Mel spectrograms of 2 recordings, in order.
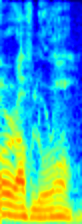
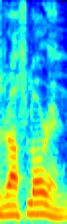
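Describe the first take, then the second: First: The name has a put-on French-style pronunciation. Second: The name has a plain American pronunciation. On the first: The speaker calls it wrong. "It's not Ralph Lauren. Are you French?" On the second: The speaker calls it right. "His name is Ralph Lauren"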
